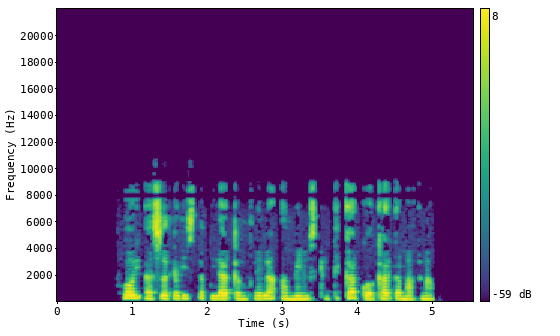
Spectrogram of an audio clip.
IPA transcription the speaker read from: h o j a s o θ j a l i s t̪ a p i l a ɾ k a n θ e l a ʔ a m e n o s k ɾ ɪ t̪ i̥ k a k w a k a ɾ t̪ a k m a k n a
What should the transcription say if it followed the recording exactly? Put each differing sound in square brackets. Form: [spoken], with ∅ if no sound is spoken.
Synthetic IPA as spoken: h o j a s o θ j a l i s t̪ a p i l a ɾ k a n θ e l a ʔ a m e n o s k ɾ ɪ t̪ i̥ k a k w a k a ɾ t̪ a [∅] m a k n a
